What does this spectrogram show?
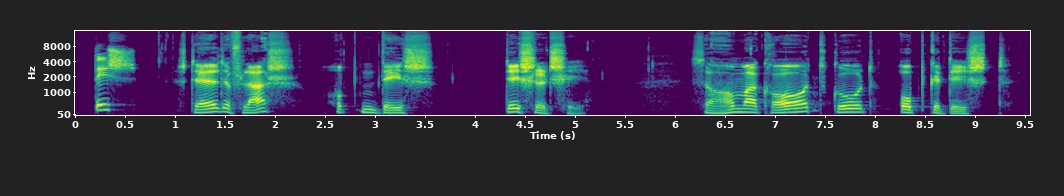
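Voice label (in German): "desch", wittlicher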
